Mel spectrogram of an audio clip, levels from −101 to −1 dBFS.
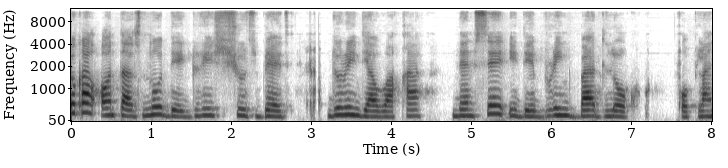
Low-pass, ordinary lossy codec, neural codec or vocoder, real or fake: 10.8 kHz; none; codec, 24 kHz, 3 kbps, HILCodec; fake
